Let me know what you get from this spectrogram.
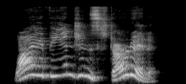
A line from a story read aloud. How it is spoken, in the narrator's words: one of the passengers yelled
